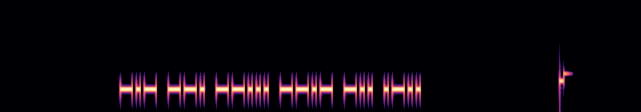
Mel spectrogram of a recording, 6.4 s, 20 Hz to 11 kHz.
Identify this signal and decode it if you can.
Morse code, heard as a keyed tone, about 32 wpm, 700 Hz. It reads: KG7QDL
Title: USA Call Signs - 6 Characters - 2x Character Spacing - 30wpm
